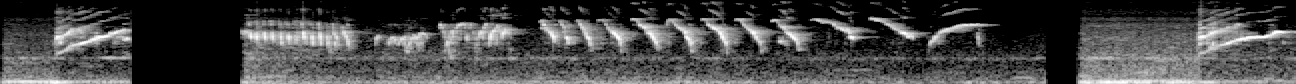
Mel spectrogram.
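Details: A young canary learning to sing: a rising whistle, a buzzy note, then a trill of about twelve evenly repeated downslurred chirps, ending with another upslurred whistle, over a low humming background.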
